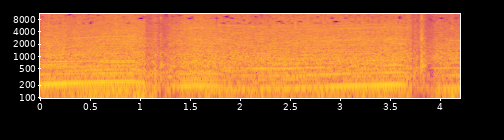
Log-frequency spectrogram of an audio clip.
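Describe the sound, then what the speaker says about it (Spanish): Rallycross car sliding in a racing video game: a loud, close engine drone with a steady whining tone, broken by two short dips where the tyres scrub and the revs waver. "Me patina demasiado el, el auto ahí."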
